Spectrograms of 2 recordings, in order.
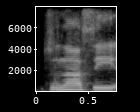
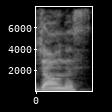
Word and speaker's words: Jonas: No, it's Jonas. It's Jonas. I'm just being funny. Um, it's Jonas.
